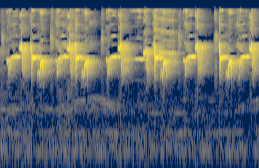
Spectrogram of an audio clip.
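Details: Fighting prinia with a red head gives a lively run of sharp, buzzy chirps in rapid clusters, restarting about once a second, with high thin whistles laced through the bursts.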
